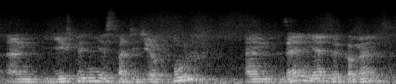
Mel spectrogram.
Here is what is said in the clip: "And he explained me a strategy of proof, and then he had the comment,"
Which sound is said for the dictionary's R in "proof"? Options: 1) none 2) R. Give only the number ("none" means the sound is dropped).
1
